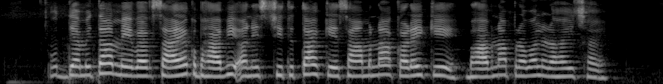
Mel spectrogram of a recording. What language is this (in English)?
Maithili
